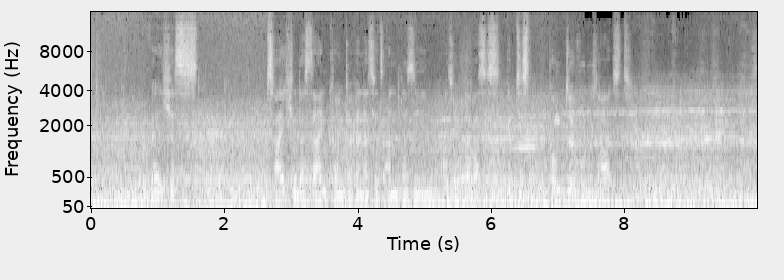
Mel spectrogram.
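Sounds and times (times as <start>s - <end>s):
airplane on approach roaring overhead: 0.0s - 9.9s
speech: 1.0s - 9.1s.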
